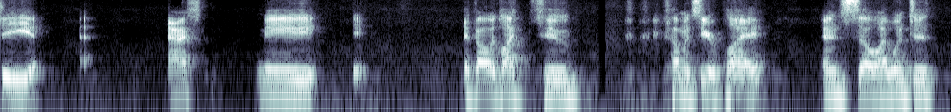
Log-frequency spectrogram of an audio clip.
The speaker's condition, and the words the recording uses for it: Stuttering. And so when I have to introduce myself, that's always a big moment of anxiety, just because I know it's going to happen.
